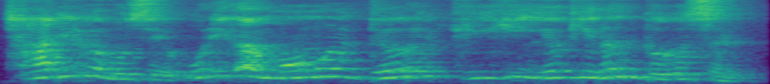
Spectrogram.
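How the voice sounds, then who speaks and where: High-pitched guy preaching a sermon, asks the congregation stuff, big echoey church, mic far away. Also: lively intonation, moderate pace, darkish tone. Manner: conversational preaching with questions to the congregation. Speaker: pastor. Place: church sanctuary.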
